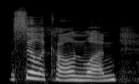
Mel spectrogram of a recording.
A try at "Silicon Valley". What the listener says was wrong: Silicon Valley. Valley. This is not what we put in people's breasts, which is silicone. This is silicon. A metal that makes up microchips.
